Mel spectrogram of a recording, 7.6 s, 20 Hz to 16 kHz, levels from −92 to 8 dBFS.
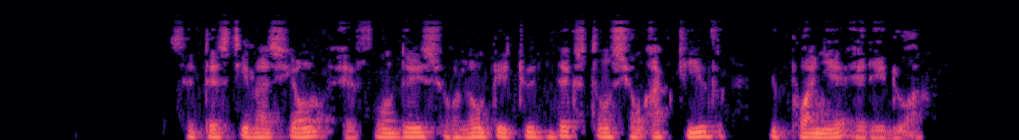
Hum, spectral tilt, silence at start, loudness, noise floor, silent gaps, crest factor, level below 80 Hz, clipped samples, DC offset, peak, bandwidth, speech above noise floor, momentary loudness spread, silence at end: none; -6 dB/octave; 1.3 s; -25 LUFS; under -90 dBFS; 5.70-5.75 s; 20 dB; -48 dBFS; under 0.1%; under 0.1%; -6 dBFS; 9.2 kHz; over 66 dB; 11 LU; 0.75 s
